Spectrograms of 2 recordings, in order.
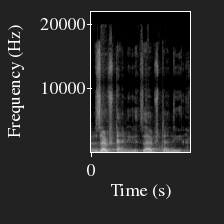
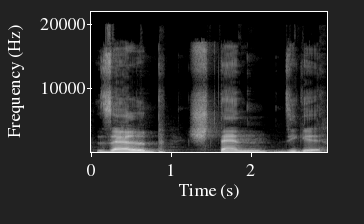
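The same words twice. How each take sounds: First: "selbstständige" run together quickly, softer and lower; quick, low-key "selbstständige"; said fast. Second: "selbstständige" very slowly as ZELB-SHTEN-di-gue; "selbstständige" drawn out with pauses, lower pitch; slow pronunciation demo. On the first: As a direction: rattle off "selbstständige" in one go. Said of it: "Vamos falar rápido". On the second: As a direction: separate every syllable of "selbstständige". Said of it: "E aqui tá a pronúncia". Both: Shown as a demonstration.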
